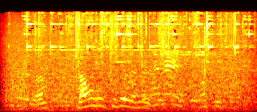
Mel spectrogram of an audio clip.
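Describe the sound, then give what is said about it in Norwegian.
Keys of all shapes and sizes jangle and clink around a man's waist in quick, irregular bursts, with a bright metallic chatter under a voice speaking throughout. “Rundt livet klirrer nøkler i alle former og fasonger.”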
